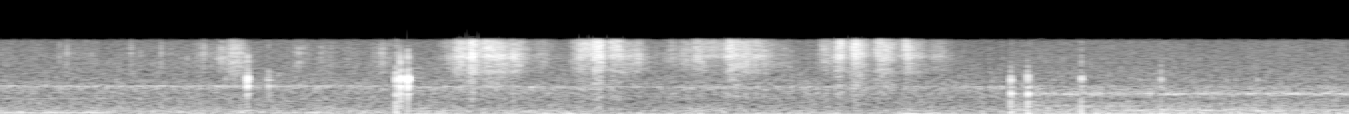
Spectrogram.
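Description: Maracas shaken in four or five short rattling bursts, with a few sharp clicks and a faint steady hum underneath.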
